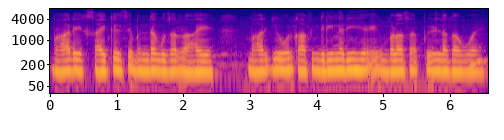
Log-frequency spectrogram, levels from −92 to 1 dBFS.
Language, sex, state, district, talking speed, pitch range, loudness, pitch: Hindi, male, Bihar, Saran, 190 wpm, 130-140 Hz, -24 LUFS, 135 Hz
